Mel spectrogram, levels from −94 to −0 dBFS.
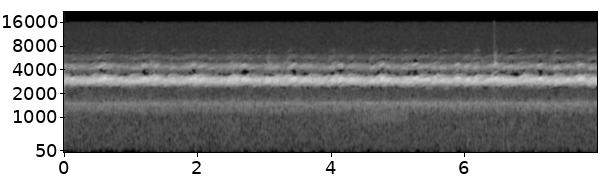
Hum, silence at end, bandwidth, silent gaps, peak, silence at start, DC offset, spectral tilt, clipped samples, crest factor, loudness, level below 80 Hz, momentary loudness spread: none; 0 s; 16.5 kHz; none; 0 dBFS; 0 s; under 0.1%; 4 dB/octave; under 0.1%; 16 dB; -13 LUFS; -78 dBFS; 3 LU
